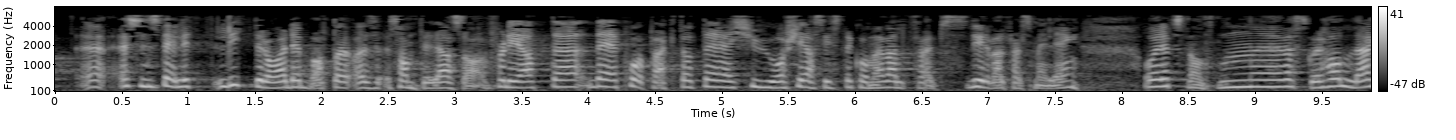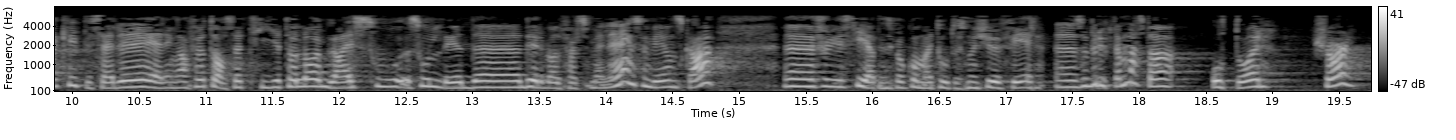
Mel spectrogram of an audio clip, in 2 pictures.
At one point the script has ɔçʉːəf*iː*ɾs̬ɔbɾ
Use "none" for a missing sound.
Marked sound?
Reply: iː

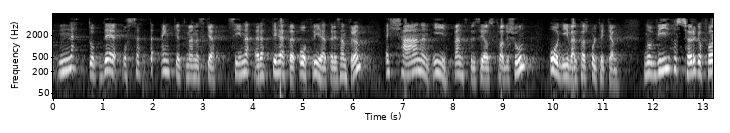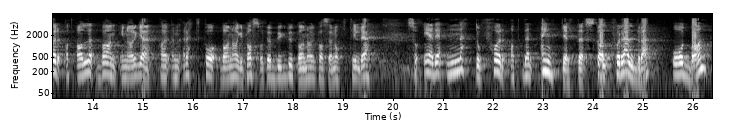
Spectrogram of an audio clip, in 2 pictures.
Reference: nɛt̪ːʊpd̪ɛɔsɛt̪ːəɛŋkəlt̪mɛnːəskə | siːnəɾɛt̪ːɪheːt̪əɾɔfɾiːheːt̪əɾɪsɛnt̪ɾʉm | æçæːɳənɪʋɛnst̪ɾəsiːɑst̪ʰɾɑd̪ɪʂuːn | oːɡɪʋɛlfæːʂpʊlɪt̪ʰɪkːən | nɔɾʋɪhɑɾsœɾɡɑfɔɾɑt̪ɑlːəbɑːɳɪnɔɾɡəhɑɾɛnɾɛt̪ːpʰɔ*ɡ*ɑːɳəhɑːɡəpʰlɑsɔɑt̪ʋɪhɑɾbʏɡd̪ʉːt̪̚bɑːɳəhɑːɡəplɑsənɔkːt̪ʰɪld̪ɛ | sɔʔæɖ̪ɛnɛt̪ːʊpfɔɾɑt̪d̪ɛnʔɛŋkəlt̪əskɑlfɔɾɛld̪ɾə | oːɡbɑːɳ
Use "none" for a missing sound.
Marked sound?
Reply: b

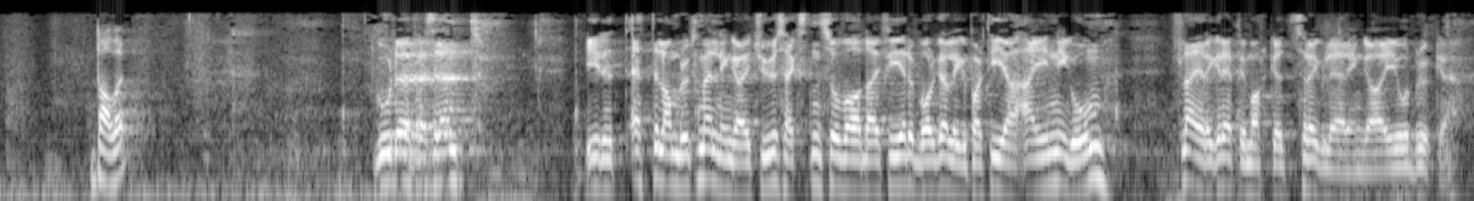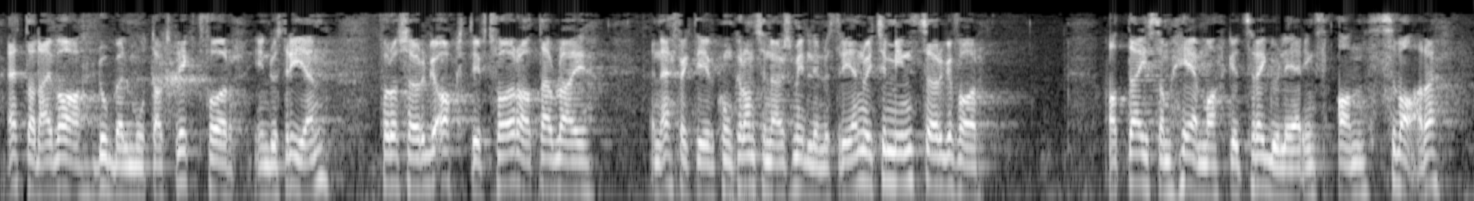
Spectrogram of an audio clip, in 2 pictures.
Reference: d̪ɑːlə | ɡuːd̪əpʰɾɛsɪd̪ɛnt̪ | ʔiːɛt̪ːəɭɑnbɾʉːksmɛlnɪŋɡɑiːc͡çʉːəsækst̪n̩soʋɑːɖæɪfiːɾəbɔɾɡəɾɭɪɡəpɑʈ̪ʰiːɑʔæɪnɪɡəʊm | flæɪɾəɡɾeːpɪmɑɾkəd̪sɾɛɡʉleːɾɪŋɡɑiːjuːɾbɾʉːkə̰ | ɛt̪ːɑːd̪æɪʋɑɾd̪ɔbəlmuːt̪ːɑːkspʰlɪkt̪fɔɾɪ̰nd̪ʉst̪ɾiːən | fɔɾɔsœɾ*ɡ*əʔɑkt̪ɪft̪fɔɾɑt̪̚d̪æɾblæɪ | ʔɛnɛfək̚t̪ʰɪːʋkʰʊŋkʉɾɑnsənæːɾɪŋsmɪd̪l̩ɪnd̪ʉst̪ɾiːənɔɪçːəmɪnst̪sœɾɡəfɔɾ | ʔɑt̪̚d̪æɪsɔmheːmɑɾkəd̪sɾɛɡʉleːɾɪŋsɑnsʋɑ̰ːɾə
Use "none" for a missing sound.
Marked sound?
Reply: ɡ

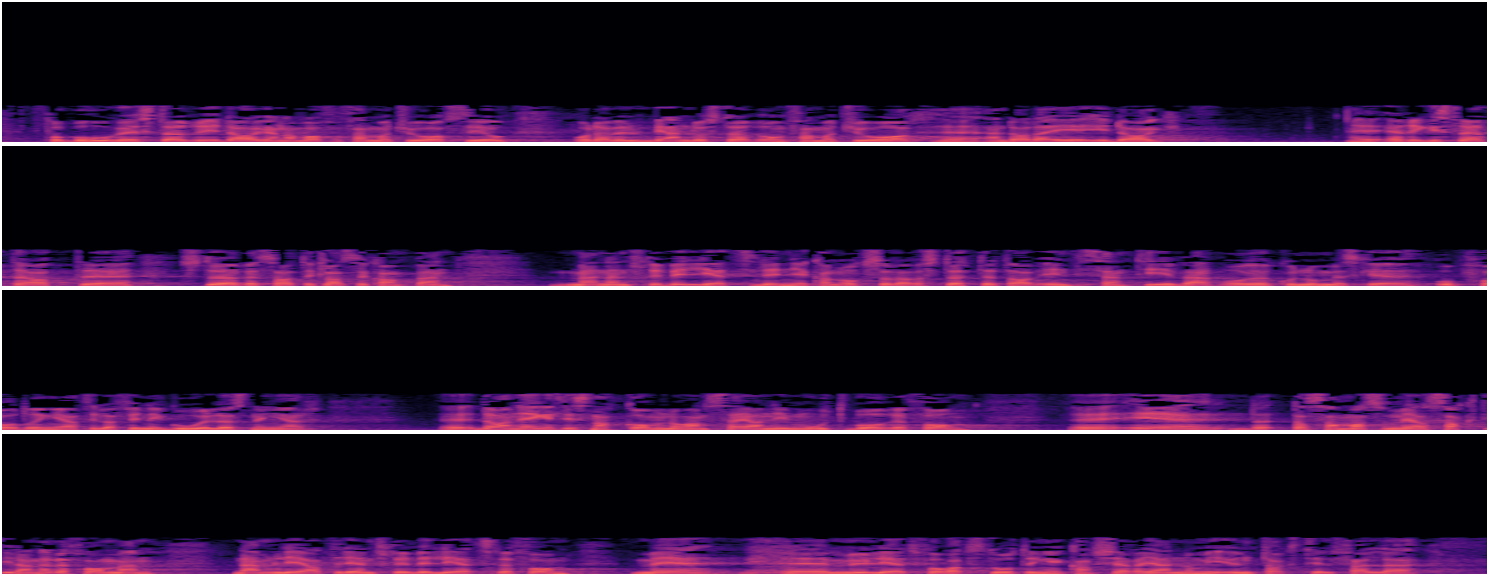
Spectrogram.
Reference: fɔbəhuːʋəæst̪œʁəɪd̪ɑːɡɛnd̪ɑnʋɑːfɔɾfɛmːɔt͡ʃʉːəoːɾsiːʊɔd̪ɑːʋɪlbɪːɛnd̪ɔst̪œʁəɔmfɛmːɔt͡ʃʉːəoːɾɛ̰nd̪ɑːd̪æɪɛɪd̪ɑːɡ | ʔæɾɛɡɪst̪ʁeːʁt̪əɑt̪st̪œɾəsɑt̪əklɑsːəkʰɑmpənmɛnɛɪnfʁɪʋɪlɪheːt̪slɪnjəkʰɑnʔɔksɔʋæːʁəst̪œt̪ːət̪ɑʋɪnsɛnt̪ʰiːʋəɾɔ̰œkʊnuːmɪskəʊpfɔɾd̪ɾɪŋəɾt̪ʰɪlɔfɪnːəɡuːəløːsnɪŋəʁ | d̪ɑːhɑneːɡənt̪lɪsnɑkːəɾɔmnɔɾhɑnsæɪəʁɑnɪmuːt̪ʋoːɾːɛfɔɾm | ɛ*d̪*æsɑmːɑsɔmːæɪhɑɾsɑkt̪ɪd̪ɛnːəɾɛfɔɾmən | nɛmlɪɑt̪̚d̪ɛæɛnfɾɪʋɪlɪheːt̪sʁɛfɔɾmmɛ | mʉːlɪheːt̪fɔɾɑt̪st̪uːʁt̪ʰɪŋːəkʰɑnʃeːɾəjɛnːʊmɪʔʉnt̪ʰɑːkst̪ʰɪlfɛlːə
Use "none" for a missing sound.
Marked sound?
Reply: d̪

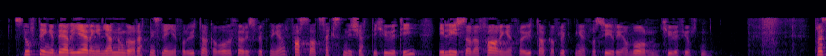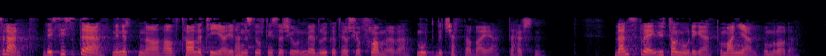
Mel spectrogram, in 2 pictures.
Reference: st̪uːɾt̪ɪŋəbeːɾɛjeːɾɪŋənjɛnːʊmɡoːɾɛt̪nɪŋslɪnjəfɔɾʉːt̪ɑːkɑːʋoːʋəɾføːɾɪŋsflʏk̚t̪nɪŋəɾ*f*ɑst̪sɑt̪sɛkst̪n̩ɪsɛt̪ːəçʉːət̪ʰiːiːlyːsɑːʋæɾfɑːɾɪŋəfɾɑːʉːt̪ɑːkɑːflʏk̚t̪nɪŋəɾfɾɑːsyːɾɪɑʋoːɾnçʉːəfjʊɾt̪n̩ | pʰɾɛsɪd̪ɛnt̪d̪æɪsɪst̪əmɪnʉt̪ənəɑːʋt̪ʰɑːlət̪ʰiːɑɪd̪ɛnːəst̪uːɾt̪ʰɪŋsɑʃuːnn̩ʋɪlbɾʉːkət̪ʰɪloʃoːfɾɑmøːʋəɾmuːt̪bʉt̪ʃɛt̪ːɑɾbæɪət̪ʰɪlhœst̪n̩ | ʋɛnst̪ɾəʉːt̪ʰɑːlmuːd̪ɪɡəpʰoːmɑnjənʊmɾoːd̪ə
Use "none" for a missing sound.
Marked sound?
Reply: f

